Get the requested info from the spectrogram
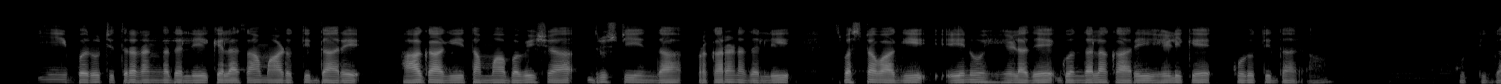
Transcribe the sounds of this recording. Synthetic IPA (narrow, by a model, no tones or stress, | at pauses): iːbɐɾut͡ʃit̪ɾɐɾɐŋɡɐd̪ɐlːikɛlɐsɐmaːɽut̪ːid̪ːaːɾe̞ | haːɡaːɡit̪ɐmːɐbʱɐʋiʂjɐd̪ɾuʂʈijind̪ɐpɾɐkɐɾɐɳɐd̪ɐlːispɐʂʈɐʋaːɡieːnuɦɛːɭɐd̪e̞ɡond̪ɐlɐkaːɾiɦeːɭike̞ | koɽut̪ːid̪ːaːɾḛː | koʈːid̪ːa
